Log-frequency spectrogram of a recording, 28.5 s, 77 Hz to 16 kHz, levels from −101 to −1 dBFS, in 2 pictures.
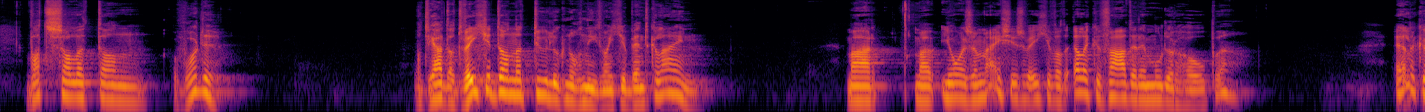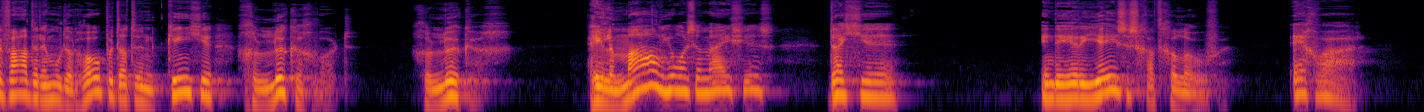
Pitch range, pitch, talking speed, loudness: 145-195 Hz, 165 Hz, 120 wpm, -30 LUFS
